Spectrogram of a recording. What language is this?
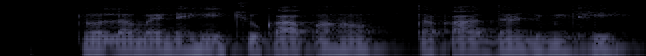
Chhattisgarhi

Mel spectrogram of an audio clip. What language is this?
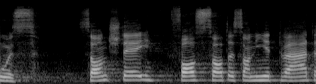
Swiss German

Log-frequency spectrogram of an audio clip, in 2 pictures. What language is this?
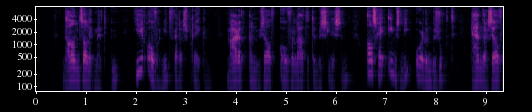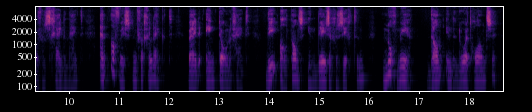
Dutch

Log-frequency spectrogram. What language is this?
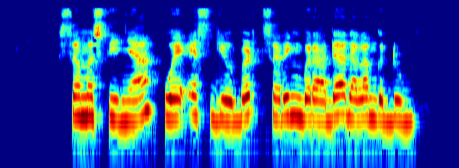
Indonesian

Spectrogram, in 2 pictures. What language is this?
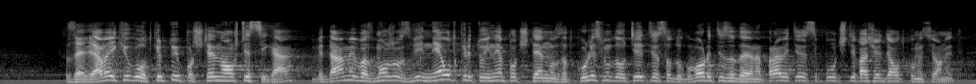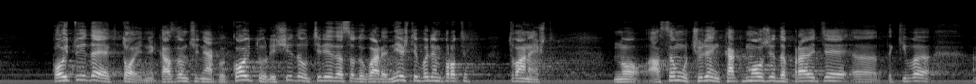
Bulgarian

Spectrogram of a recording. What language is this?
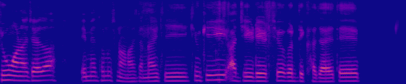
Dogri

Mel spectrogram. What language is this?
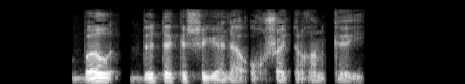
Bashkir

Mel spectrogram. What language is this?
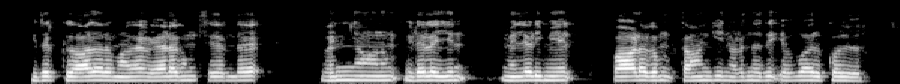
Tamil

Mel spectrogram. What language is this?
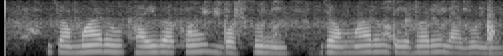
Odia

